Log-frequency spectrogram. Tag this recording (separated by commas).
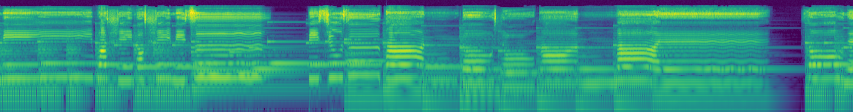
Music of Asia, Music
